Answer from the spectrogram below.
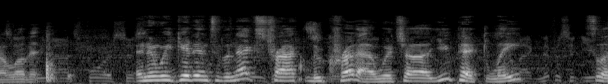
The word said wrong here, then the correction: Lucretia: here's, and it's called Lucretia. – Lucretia. Okay, I said it wrong.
